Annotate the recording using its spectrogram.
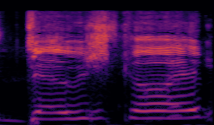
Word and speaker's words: Dogecoin: By pronouncing it that way it's, already. – It doesn't even matter. It's a doggy. He's Dogecoin.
